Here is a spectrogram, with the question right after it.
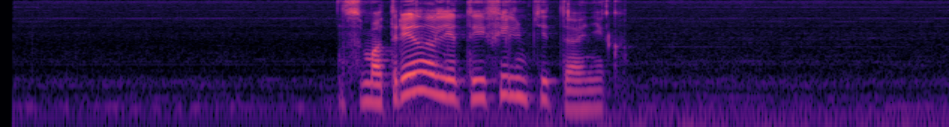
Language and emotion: Russian, neutral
